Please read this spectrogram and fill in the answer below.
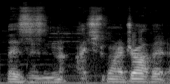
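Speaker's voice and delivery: ordinary talk, nothing marked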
